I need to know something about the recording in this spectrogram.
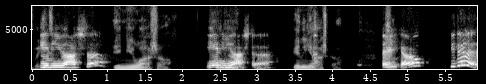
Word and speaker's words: Inuyasha: How much you love in see, now this is when I forget how to pronounce things. Inuyasha.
